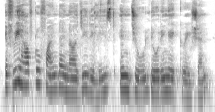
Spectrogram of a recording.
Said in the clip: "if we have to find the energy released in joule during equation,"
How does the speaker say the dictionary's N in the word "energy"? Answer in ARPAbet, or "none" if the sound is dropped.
N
